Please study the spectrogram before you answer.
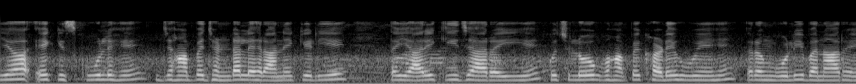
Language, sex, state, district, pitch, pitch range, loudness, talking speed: Hindi, female, Bihar, Gopalganj, 210 Hz, 200-220 Hz, -18 LUFS, 180 wpm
